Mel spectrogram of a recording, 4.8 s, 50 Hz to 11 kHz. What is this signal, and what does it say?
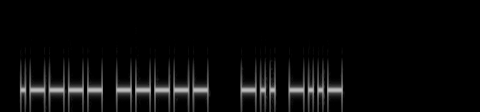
Morse code, heard as a keyed tone, about 25 wpm, 700 Hz. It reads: 10 DX
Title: Winter Field Day Exchanges 25wpm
